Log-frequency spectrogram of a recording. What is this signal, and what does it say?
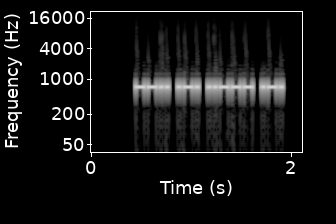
Morse code, heard as a keyed tone, about 40 wpm, 700 Hz. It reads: ZR2R
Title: DXCC-100 Call Signs - 4 Characters - Repeated 3x - 40wpm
